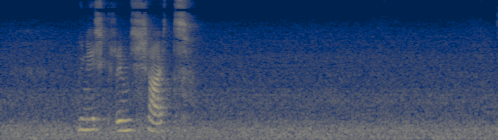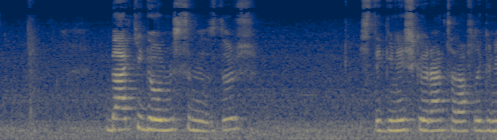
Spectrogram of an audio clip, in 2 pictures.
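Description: A young woman speaks calmly and close by, in short bursts.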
